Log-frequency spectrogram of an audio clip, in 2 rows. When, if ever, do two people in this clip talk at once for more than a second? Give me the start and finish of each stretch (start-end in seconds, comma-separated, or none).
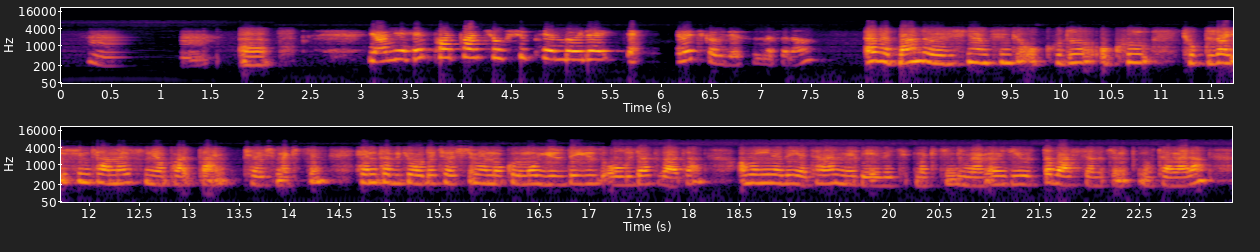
none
